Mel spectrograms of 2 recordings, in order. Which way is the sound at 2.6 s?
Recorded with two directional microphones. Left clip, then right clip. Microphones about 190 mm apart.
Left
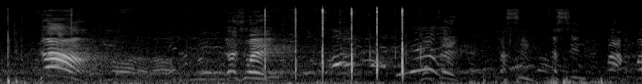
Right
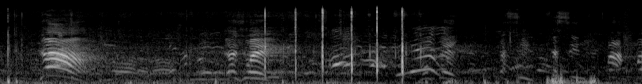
25° right (ahead or behind).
